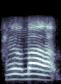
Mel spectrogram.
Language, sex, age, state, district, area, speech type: Manipuri, male, 45-60, Manipur, Churachandpur, rural, conversation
